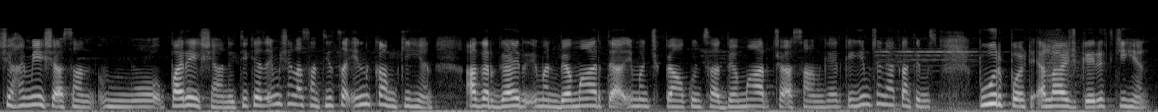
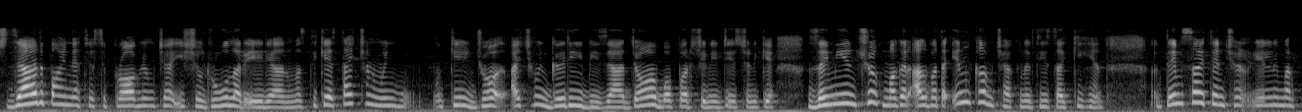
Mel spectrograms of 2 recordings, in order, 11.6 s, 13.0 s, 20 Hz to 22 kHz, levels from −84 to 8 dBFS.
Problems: none marked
